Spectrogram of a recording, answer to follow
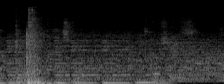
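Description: Television football broadcast playing through a soundbar: music with a deep, steady bass that cuts off near the end, with a brief knock just after the start.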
